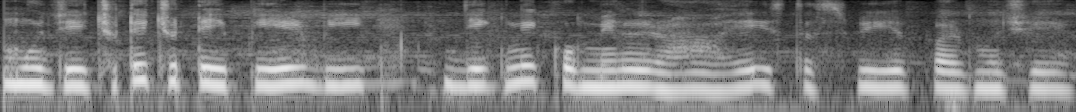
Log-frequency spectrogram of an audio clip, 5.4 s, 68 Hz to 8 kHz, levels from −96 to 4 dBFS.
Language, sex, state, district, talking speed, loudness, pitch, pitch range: Hindi, female, Arunachal Pradesh, Papum Pare, 155 wpm, -16 LUFS, 210 Hz, 195-220 Hz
